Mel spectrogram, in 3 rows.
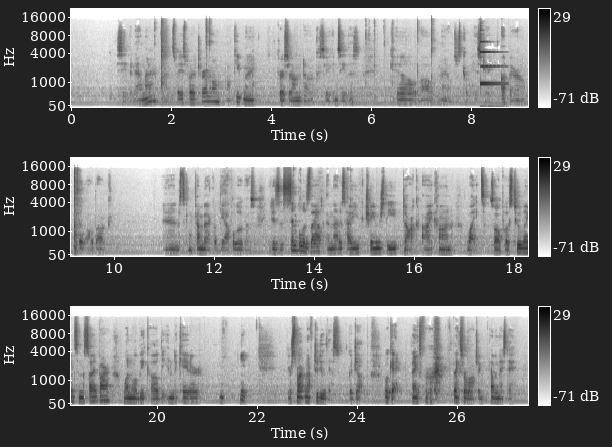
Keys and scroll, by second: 2.6 Return, 6.7-7.2 typing, 8.5 Up, 9.2 Return.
